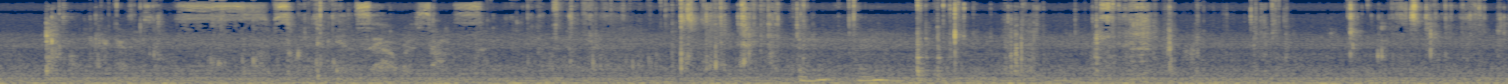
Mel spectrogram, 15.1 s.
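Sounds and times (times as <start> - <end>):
plastic cup crinkling: 5.1 - 8.6, 9.2 - 15.0.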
